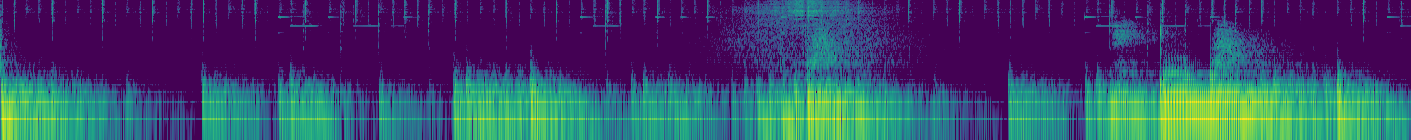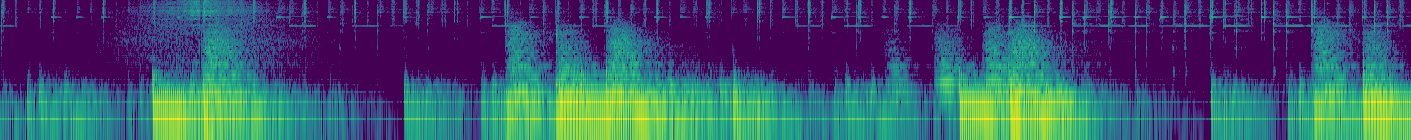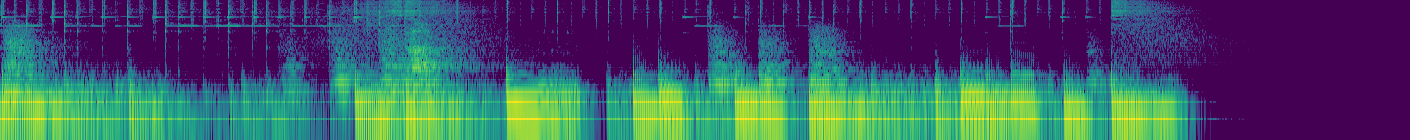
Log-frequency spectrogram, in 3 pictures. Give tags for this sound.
scene spy

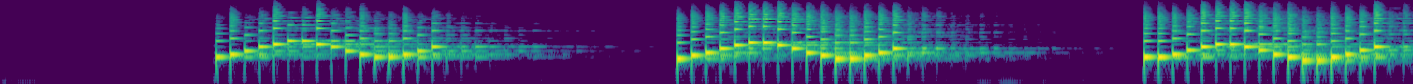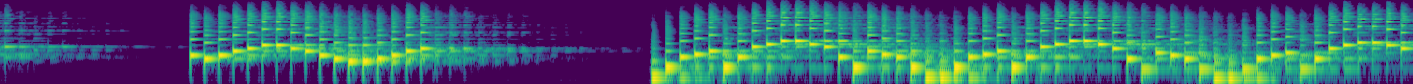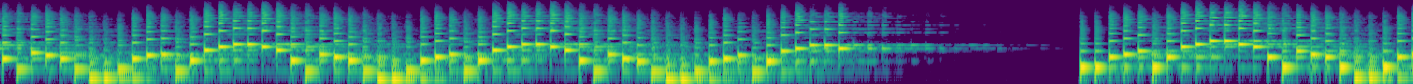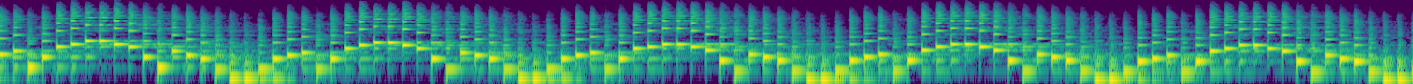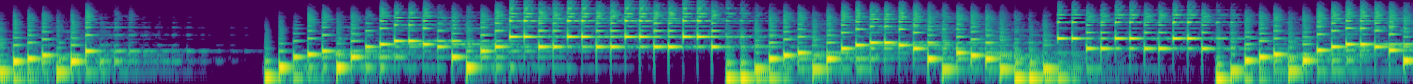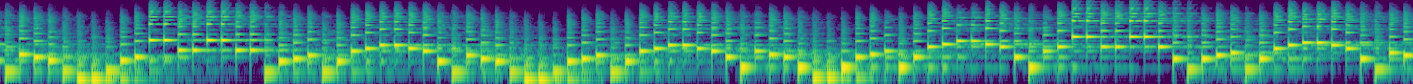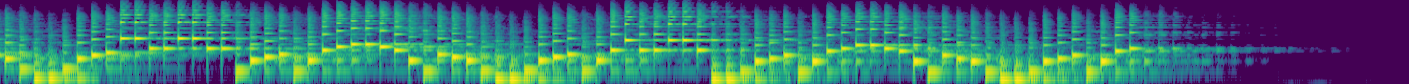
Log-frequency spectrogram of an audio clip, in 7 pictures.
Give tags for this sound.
loop music background ambient soft

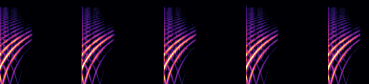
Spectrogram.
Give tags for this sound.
beat laser loop song sound

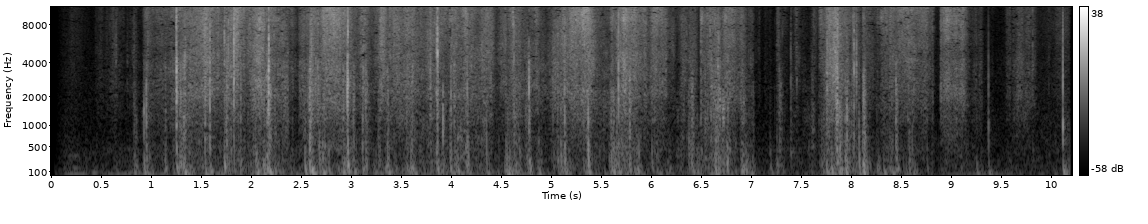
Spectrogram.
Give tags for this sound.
sheets papers hasty

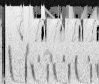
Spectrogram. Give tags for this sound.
additive digital noise synth synthesis synthesizer synthetic weird

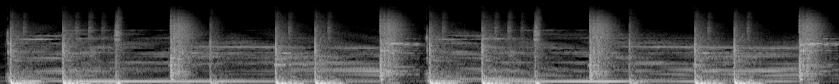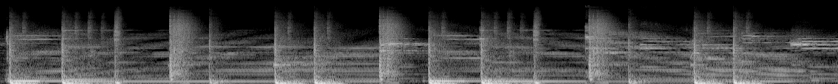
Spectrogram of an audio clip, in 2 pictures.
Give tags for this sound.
creepy spooky thrill

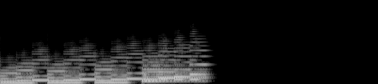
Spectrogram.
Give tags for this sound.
bass end fanfare finish game games level synth video video-game videogame win yay

